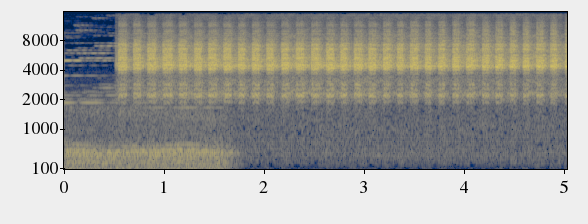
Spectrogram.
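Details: Cricket calling in a loud, high, regular pulsed trill of about three to four chirps per second, starting after a short low noise that fades out early on.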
